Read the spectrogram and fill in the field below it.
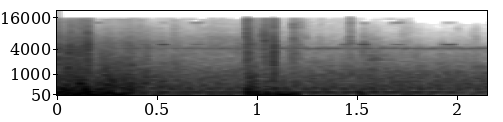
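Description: Feet thud on hard ground on landing.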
